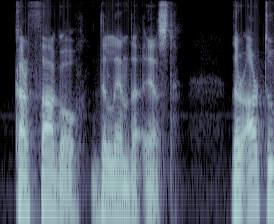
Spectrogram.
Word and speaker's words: Carthago: In Latin, it sounds Carthago delenda est, because the city was called Carthago, not Carthago is English pronunciation, but the Latin is Carthago, or even Carthago or something like that.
